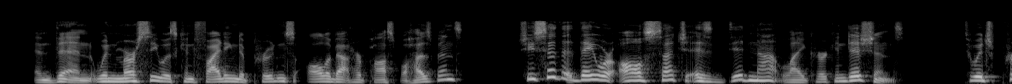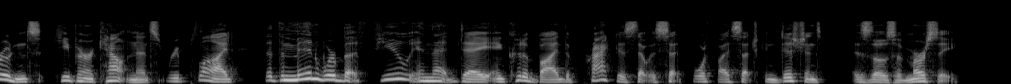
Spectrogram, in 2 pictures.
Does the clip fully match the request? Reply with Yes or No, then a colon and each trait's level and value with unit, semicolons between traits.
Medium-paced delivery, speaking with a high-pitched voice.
No: average, 170 wpm; medium, 140 Hz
